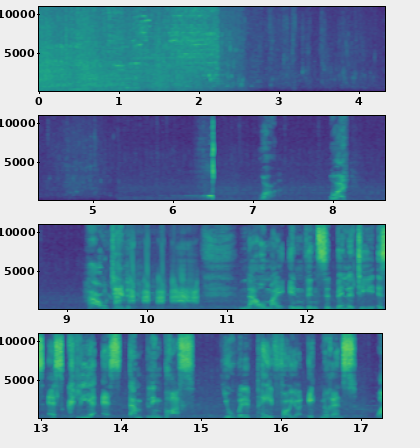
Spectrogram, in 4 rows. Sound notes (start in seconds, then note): 9.4 maniacal laughter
